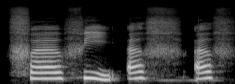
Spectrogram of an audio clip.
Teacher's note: Fi bukan pi. Fi, ujung gigi seri atas menyentuh perut bibir bawah.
